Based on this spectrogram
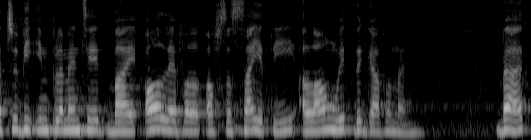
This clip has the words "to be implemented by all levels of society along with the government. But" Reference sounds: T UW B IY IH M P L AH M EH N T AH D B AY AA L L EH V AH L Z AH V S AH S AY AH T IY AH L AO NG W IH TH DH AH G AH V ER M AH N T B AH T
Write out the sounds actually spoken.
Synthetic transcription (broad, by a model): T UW B IY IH M P L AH M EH N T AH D B AY AA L L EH V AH L AH F S AH S AY AH T IY AH L AO NG W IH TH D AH G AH V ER M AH N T B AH T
